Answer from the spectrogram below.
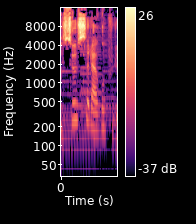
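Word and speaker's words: Seuss: 본래 독일어 발음으로 조이스이지만 많은 사람들이 수스라고 부르자 그대로 굳어진 것입니다.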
